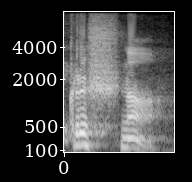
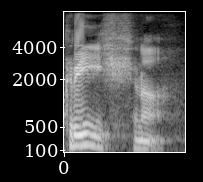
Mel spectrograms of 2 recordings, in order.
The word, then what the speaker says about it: Krishna: But anyway, you can see how to pronounce it. And when we say Krishna, Krishna.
